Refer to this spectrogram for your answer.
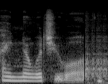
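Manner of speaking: close, hushed, right-at-your-ear delivery. Telling others what a guy might say, imitating a guy leaning into ear. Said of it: "lean into my ear and be like".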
